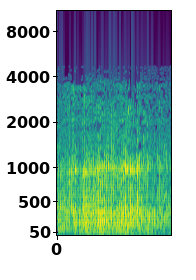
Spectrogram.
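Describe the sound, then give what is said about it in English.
A long, rough, rattling snore from someone sitting on the edge of a bed, not yet asleep, drones steadily for a couple of seconds, low and raspy with a buzzing texture, fairly loud and unbroken, with no talking over it. “I ain't asleep, but I am snoring already.”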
